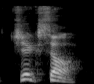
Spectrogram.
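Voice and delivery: sharp shout. Acted. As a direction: bark her name to stop her. Stomps hoof, cuts her off.

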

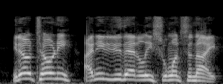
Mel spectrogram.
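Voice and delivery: high, fast manic impression of Sting. Partner mimics Sting's promo to his cohost, manic and high. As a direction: squeal it like a wired wrestler. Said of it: "He just shrieks and he goes".

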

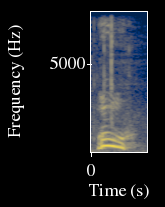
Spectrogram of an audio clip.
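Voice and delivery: high, loud whoop of joy; excited whoop. Real, not acted. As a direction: let out a big cheering woo. Excited cheer while playing.

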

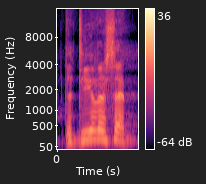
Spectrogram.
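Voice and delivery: ordinary talk, nothing marked

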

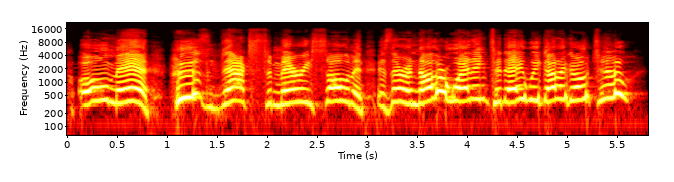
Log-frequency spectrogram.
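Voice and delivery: ordinary delivery

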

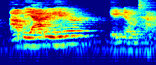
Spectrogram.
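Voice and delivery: ordinary delivery

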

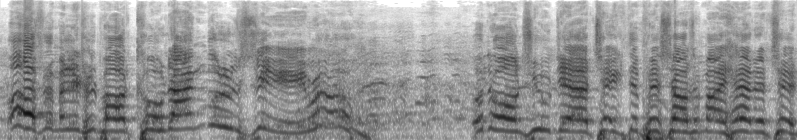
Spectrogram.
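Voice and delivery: hammed-up Welsh shouting; mock Welsh outrage. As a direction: yell like an offended Welshman guarding his heritage. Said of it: "And then all of a sudden".

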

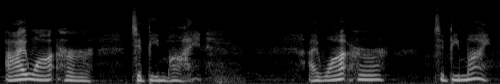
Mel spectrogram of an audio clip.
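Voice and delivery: soft, slow and tender; a gentle, lightly voiced divine yearning; tender longing. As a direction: say it like a father claiming his child. Voicing God's longing for her.

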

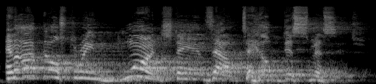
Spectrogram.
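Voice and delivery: preaching at full force. Acted. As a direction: preach it out, building the fire.

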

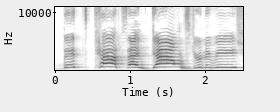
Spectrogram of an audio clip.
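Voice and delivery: high, loud, slow excited shout. Acted. Lucille shouting the news to Junie, high loud and thrilled. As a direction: yell the big news at your friend. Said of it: "she shouted".

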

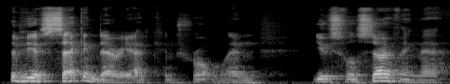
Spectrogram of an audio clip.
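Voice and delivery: ordinary talk, nothing marked

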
